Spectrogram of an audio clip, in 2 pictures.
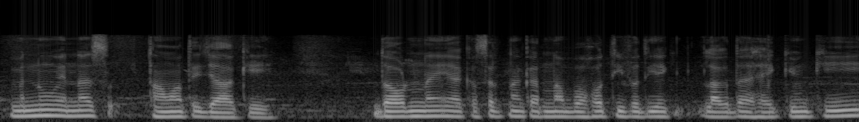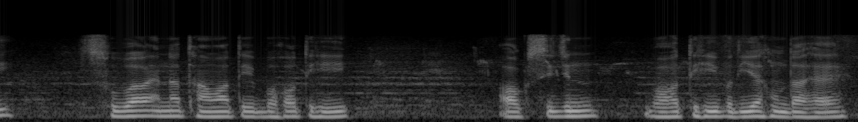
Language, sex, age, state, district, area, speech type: Punjabi, male, 18-30, Punjab, Muktsar, rural, spontaneous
